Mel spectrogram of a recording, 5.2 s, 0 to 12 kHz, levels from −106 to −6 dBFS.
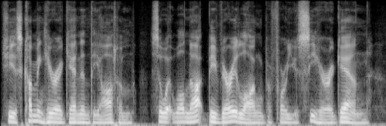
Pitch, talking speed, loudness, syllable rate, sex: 105 Hz, 235 wpm, -20 LUFS, 5.9 syllables/s, male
